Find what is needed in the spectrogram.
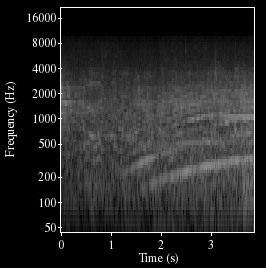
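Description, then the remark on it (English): A civil defense alert siren in a town starts to wind up, its tone climbing slowly in pitch and growing louder over a steady, broad rumbling background noise. “There goes the alert siren.”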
